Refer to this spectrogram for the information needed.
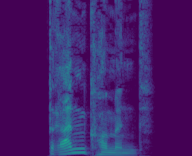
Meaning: present participle of drankommen
- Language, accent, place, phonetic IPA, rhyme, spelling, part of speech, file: German, Germany, Berlin, [ˈdʁanˌkɔmənt], -ankɔmənt, drankommend, verb, De-drankommend.ogg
